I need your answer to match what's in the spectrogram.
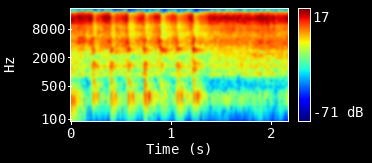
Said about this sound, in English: So I'll grab two eggs and just snap it over. Again, we're sauteing, we're not frying.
